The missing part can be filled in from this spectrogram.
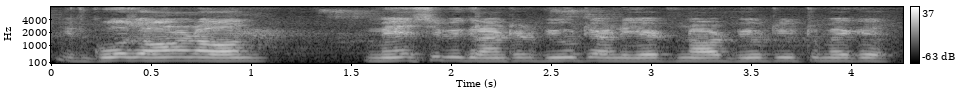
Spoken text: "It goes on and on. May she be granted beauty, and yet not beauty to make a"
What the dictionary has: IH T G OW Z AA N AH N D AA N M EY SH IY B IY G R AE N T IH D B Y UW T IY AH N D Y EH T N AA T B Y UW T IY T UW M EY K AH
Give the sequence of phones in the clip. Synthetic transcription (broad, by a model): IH T G OW Z AA N AH N D AA N M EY S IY B IY G R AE N T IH D B Y UW T IY AH N D Y EH T N AA T B Y UW T IY T UW M EY K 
